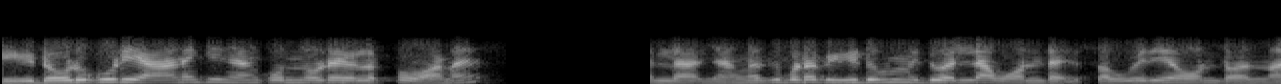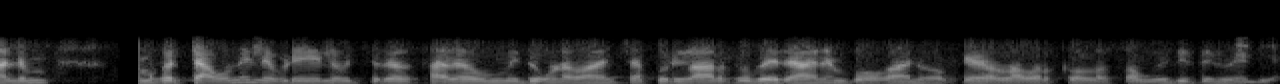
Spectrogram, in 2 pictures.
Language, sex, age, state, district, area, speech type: Malayalam, female, 45-60, Kerala, Pathanamthitta, rural, conversation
